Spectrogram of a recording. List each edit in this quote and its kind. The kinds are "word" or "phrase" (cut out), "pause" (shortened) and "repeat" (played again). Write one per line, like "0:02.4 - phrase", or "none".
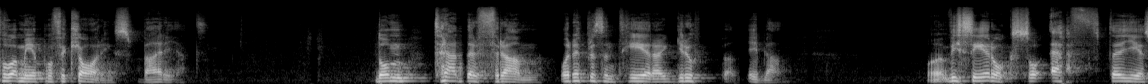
0:07.4 - pause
